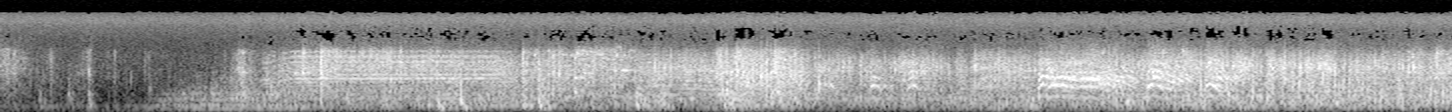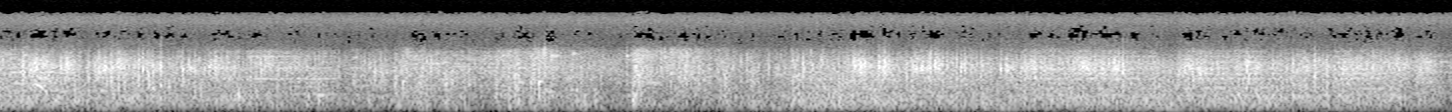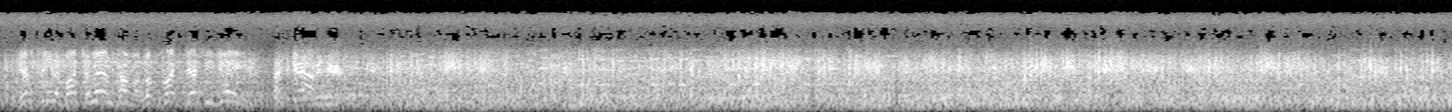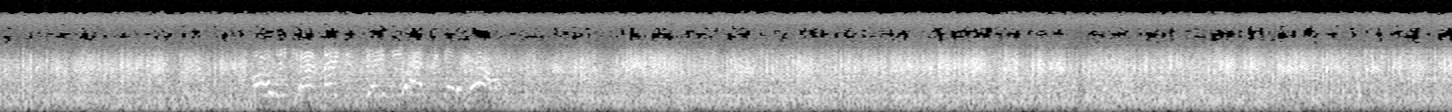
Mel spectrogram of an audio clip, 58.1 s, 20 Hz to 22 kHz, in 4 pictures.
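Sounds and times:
fire crackling and popping: 0:00.0 - 0:58.0
music: 0:01.3 - 0:58.0
indistinct voices: 0:01.6 - 0:38.0, 0:42.7 - 0:58.0.

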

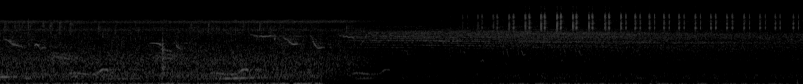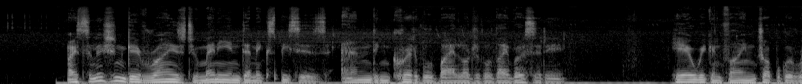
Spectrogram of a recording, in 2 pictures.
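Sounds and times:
high-pitched insect chirr: 0:00.0 - 0:16.0.

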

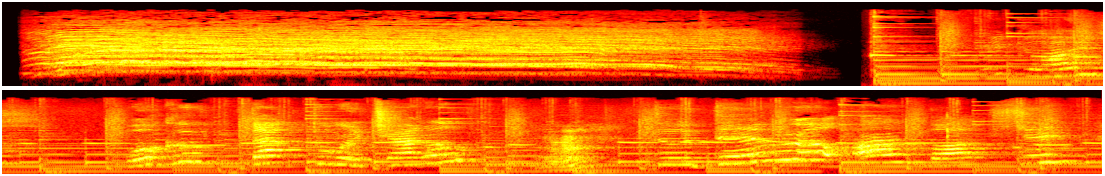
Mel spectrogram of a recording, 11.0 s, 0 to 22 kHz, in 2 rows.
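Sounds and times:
children cheering and shouting: 0:00.1 - 0:04.0
children's music with bass line: 0:04.3 - 0:11.0.

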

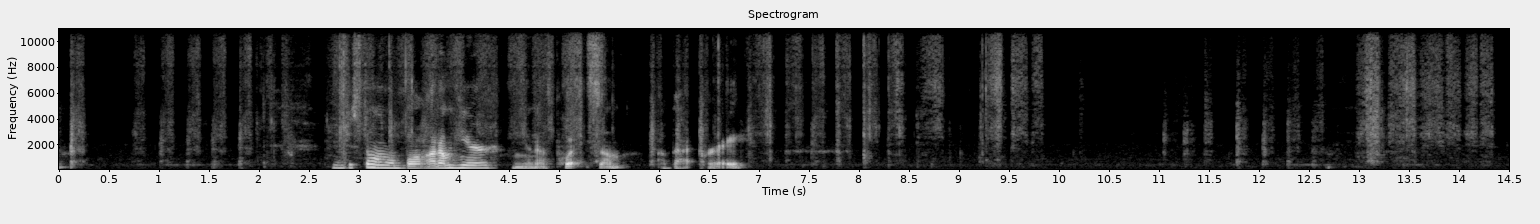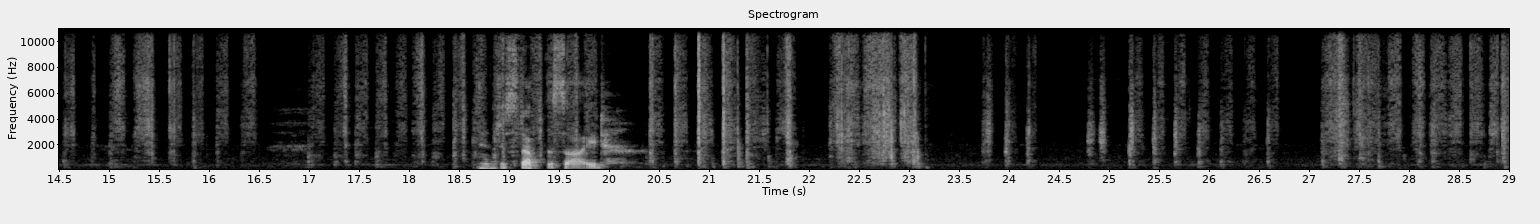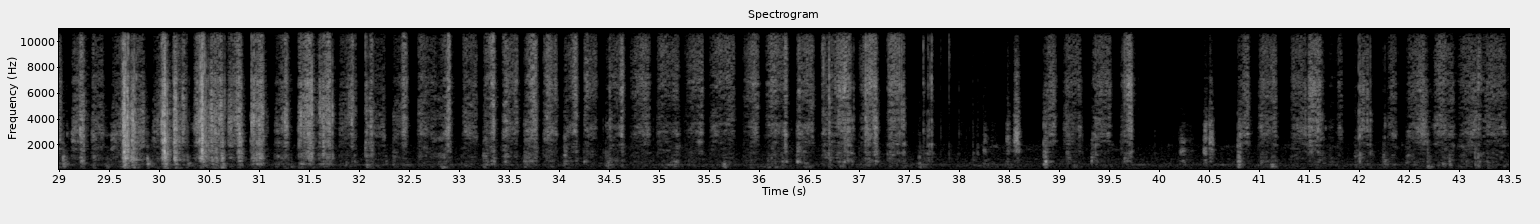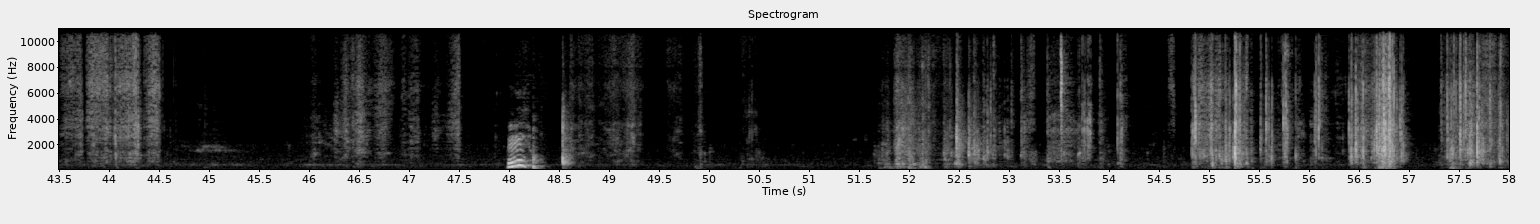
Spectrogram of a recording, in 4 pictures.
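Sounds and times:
paintbrush scrubbing on canvas: 0:00.0 - 0:09.9, 0:11.0 - 0:37.7, 0:38.4 - 0:44.6, 0:46.0 - 0:47.6.

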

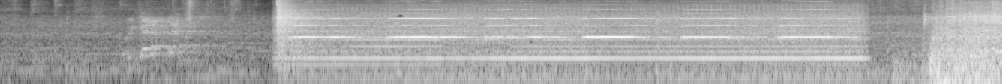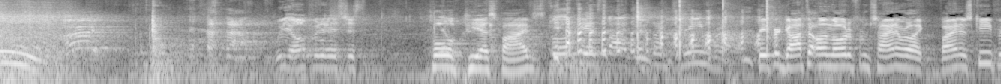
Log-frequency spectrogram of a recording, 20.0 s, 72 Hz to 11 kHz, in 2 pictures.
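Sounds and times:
steady drone with held tone: 0:02.7 - 0:08.7.

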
